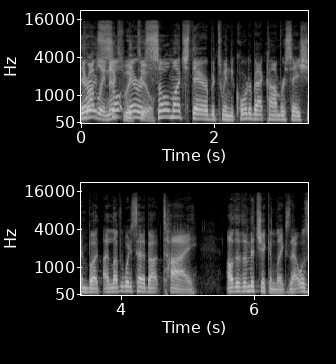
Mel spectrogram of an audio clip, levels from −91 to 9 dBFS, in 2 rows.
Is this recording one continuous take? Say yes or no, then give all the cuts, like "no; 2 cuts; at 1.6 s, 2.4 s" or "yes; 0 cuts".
no; 1 cut; at 3.7 s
